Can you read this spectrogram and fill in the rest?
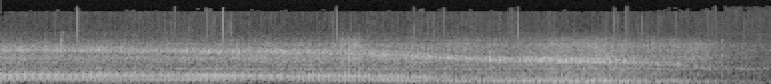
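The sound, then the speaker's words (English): A car engine hums steadily as the vehicle drives, its pitch rising and falling with speed, before the sound eases off and fades at the end. No one speaks. “Start up. Take the next side road off the highway.”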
